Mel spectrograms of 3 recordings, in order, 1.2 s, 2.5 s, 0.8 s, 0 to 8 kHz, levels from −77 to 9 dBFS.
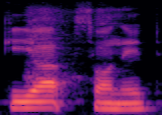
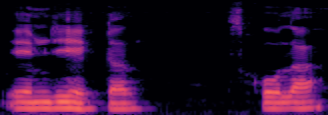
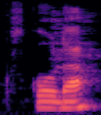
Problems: constant background noise, continuous background conversations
